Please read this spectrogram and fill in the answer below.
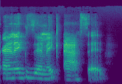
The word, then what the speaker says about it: tranexamic acid: Tranexamic acid.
